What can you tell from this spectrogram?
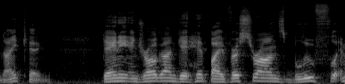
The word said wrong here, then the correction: Viserion: Am I saying his name right? Viseron? – Viserion? – Viserion. I'm sorry.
